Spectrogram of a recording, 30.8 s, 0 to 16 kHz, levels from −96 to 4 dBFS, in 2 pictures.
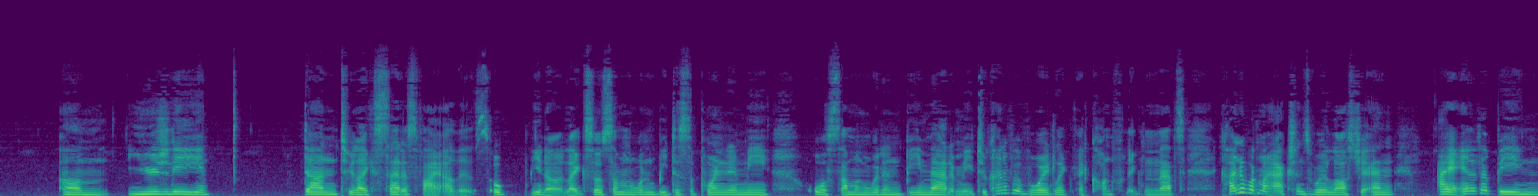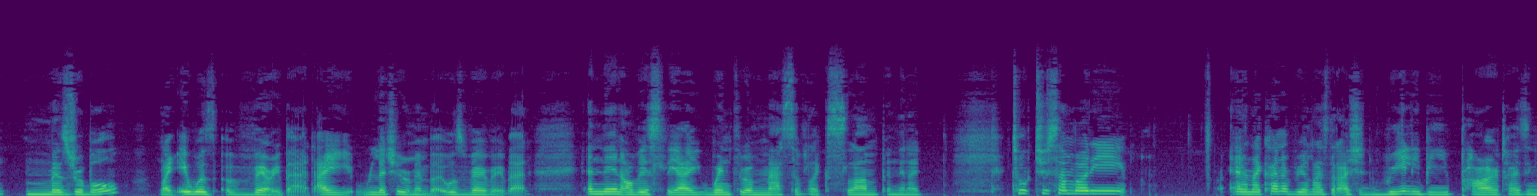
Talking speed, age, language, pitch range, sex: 170 wpm, 10-29, English, 170-200 Hz, female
